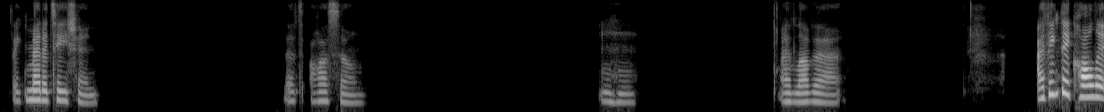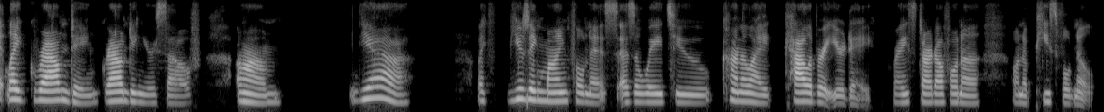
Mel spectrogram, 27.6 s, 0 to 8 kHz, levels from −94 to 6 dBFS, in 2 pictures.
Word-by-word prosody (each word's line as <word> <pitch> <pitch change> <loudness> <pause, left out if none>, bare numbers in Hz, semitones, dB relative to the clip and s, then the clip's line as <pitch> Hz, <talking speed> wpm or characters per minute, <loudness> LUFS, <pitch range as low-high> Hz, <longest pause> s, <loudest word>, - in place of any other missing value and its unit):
Like 200 +3 -14
meditation. 210 -6 -3 2.3
That's 205 0 -16
awesome. 180 -4 -11 2.9
Mhm. 180 -2 -14 1.8
I 190 0 -5
love 185 0 -3
that. 175 -3 -7 2.5
I 255 - +5
think 345 +4 +3
they 370 -3 +7
call 285 -2 +9
it 275 -3 +3
like 230 -3 +3
grounding. 215 -6 +3
Grounding 200 -2 +3
yourself. 165 -2 -9 0.5
Um 180 -2 +1 0.9
yeah. 235 -7 -1 0.9
Like 205 -1 -9 0.2
using 230 -1 0
mindfulness 195 -4 -2
as 180 +1 -4
a 185 - -2
way 180 0 -1
to 170 -2 -5 0.2
kinda 200 -3 0
like 170 -3 -2 0.2
calibrate 195 -3 +4
your 155 -1 -5
day, 145 -1 -12 0.3
right? 175 +1 -6
Start 180 0 -1
off 175 0 -1
on 180 0 -3
a 160 0 -4 0.4
on 170 -1 -6
a 160 - -8
peaceful 185 -5 -8
note. - - -8
185 Hz, 85 wpm, -29 LUFS, 175-205 Hz, 2.9 s, call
